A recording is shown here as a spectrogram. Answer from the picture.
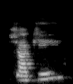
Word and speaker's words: Jacqui: How do you say that? JACQUI. Jackie.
